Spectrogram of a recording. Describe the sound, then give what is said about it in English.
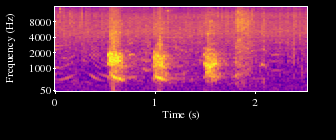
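A small dog barks and yips at a night-time gathering of many dogs by a pool: three sharp, high-pitched barks about half a second apart, followed by a couple of fainter yips trailing off. “He's a 5-year-old Chiweenie, and he loves to swim, but there's a lot of stuff going on here, a lot of dogs.”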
